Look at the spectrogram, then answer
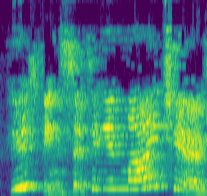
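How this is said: The voice sounds medium-sized and moderate. The medium-sized character is speaking. "she said in her middle-sized voice"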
